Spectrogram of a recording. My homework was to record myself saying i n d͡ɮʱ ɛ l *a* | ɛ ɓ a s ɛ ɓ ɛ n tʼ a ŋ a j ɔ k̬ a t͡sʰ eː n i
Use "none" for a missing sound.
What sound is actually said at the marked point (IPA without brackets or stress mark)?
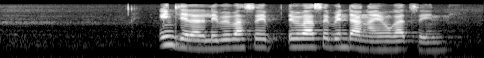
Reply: a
